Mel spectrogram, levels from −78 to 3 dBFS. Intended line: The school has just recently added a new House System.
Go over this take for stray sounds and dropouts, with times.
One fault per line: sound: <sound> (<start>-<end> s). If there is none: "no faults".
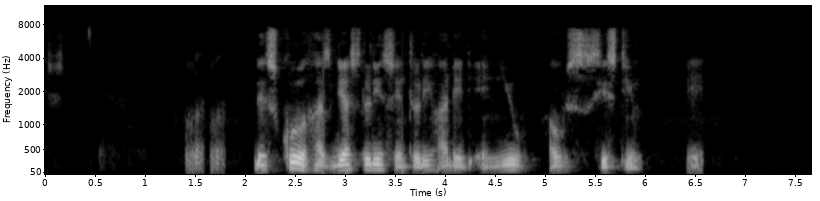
sound: laugh (1.4-1.8 s)
sound: laugh (6.4-6.6 s)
